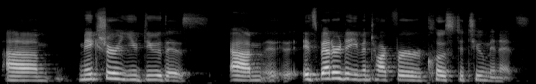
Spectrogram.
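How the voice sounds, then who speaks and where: This Canadian woman, an English teacher, has a mid-range voice and speaks at a moderate pace. Her video lesson gives exam tips in a reassuring, encouraging way, with plenty of "um" and repeated "okay?" checks.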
